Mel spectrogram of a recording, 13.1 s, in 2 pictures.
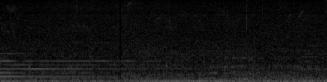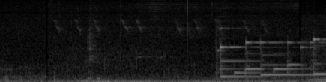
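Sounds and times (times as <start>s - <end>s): bird chirping: 0.0s - 4.7s, 7.5s - 13.0s.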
